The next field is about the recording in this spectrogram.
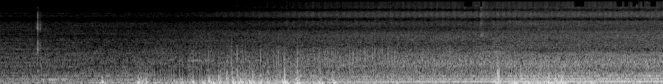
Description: how an older kkt chiller should sound like when running the right way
